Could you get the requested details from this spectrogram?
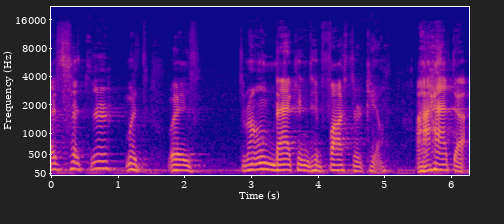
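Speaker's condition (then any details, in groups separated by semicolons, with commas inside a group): Cerebral palsy; affects speech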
